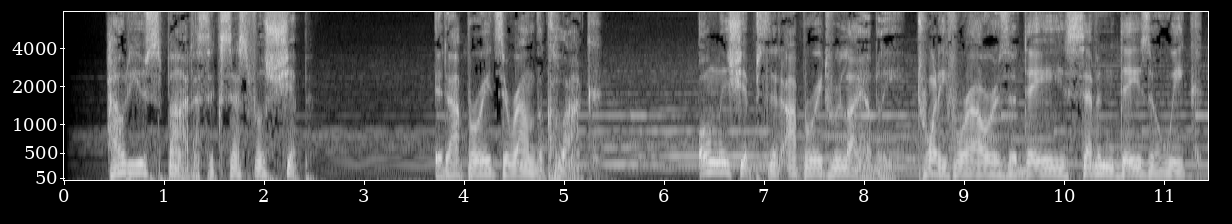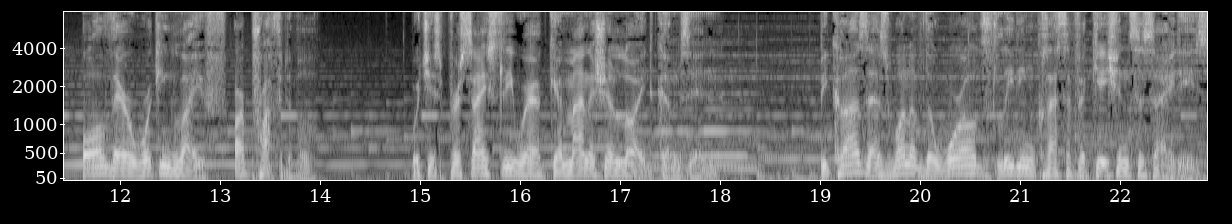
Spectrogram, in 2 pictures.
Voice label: Narration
